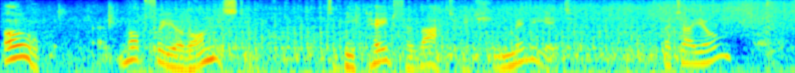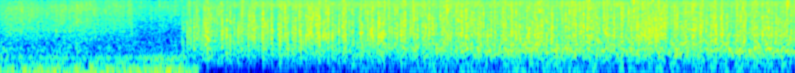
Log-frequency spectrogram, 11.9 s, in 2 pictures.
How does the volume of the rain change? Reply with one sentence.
The loudness of the rain goes up.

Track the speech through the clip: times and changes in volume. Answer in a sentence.
You can hear the speech from 0.0 to 5.5 s, getting quieter.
